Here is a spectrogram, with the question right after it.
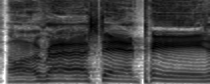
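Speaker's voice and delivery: low, loud, very slow intoning; ominous, drawn-out catchphrase; Undertaker impression. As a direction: drag out each word like a wrestling undertaker.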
